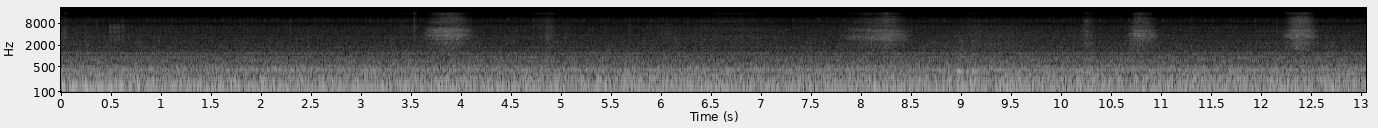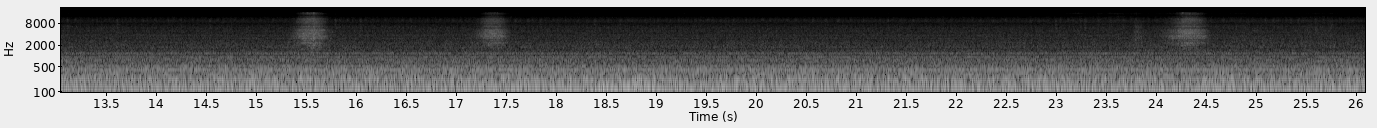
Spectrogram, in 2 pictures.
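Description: Steady low rumble of a vehicle's engine idling, heard from inside the cabin while stopped in traffic. A few short, sharp ticks come every few seconds over it.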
